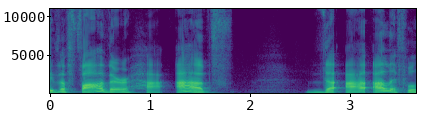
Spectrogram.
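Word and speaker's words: הָאָב: And so the vowel actually compensates for the loss of the dagesh by changing into a kamatz, and you end up with ha'av. Now, in classical pronunciation, again, you would hear this difference. You would hear hamayim, but instead with av, you'd hear ha'av.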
